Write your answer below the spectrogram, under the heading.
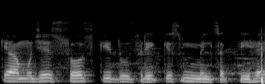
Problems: constant background noise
